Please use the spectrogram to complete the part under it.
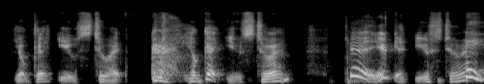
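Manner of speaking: snide, condescending, snotty sneer with swooping pitch. While checking the routers in here, said to the other person, snotty. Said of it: "in kind of like a snotty voice".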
